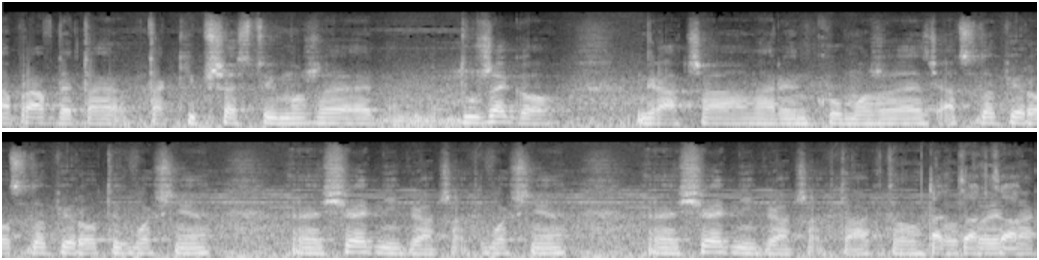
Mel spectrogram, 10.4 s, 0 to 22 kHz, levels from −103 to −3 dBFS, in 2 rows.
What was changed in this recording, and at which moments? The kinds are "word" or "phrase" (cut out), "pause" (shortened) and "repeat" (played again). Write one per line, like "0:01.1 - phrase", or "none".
0:02.2 - word
0:04.6 - word
0:05.2 - repeat
0:07.6 - repeat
